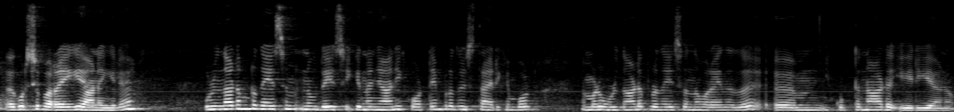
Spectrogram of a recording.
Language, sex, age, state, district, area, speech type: Malayalam, female, 30-45, Kerala, Kottayam, rural, spontaneous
